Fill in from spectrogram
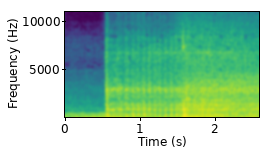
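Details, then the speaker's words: VW Touareg EA837 3.0T, rebuilt 2020, first cold start of the morning after tensioner repair with added preload spring and high-pressure fuel pump rebuild: short crank, slightly delayed catch, smooth even idle, no chain rattle. "早上启动第一把，看一下有没有异响，问题解决了没有？现在是早上起来第一把啊，启动，"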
